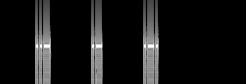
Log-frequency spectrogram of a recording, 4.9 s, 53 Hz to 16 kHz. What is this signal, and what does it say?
Morse code, heard as a keyed tone, about 30 wpm, spaced as for 9 wpm, 700 Hz. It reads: UAR
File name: Lesson 17e - Letter u - Three Characters 30wpm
